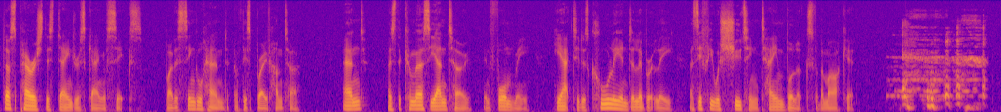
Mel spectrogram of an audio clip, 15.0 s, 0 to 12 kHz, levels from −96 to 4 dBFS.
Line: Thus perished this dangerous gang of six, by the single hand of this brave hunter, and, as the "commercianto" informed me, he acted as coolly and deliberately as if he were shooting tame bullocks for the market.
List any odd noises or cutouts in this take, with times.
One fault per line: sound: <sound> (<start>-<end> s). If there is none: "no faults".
sound: laugh (13.3-14.8 s)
